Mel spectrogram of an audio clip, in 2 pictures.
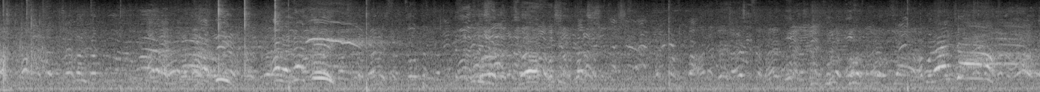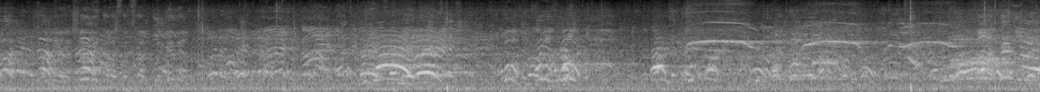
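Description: Football players shout to each other outdoors.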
